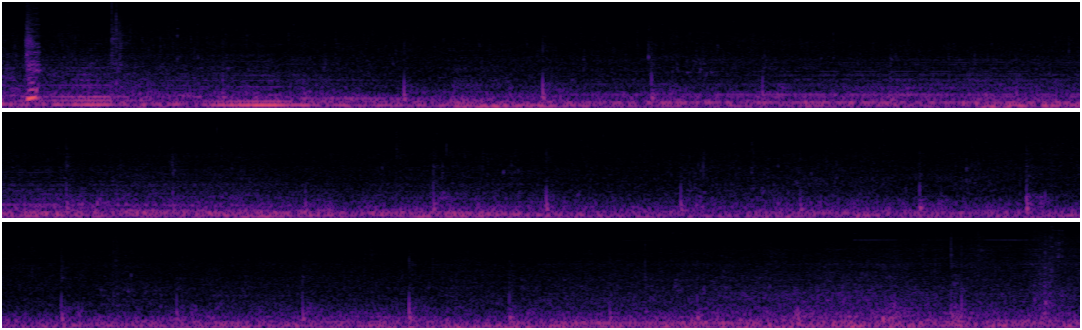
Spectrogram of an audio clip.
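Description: Footsteps tap on a metal grate floor.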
